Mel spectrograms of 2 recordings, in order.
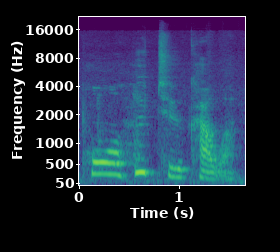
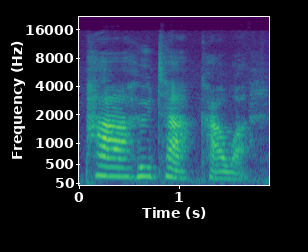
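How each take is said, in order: First: The third syllable is pronounced 'tu'. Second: The third syllable is pronounced 'ta'. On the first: The speaker calls it right. "it's actually Pō ... this is Hutu, not Huta" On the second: The speaker calls it wrong. "you might pronounce that as Pāhutakawa"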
